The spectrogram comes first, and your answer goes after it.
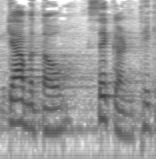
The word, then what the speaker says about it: सेकंड: ठीक है, हिंदी में इसको सेकंड बोलते हैं। ठीक है, सही उच्चारण यही है।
